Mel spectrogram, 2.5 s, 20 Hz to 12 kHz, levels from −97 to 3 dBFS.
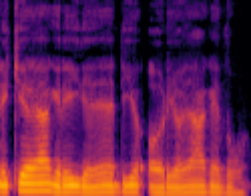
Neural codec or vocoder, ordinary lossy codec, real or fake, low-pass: none; none; real; none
